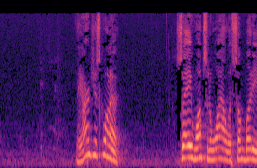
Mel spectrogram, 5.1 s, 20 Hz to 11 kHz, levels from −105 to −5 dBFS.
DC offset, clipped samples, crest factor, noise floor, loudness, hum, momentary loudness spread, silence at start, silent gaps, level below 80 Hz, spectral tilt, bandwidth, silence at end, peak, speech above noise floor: under 0.1%; under 0.1%; 18 dB; -63 dBFS; -31 LUFS; none; 12 LU; 1.55 s; none; -72 dBFS; -5 dB/octave; 8.8 kHz; 0 s; -16 dBFS; 33 dB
